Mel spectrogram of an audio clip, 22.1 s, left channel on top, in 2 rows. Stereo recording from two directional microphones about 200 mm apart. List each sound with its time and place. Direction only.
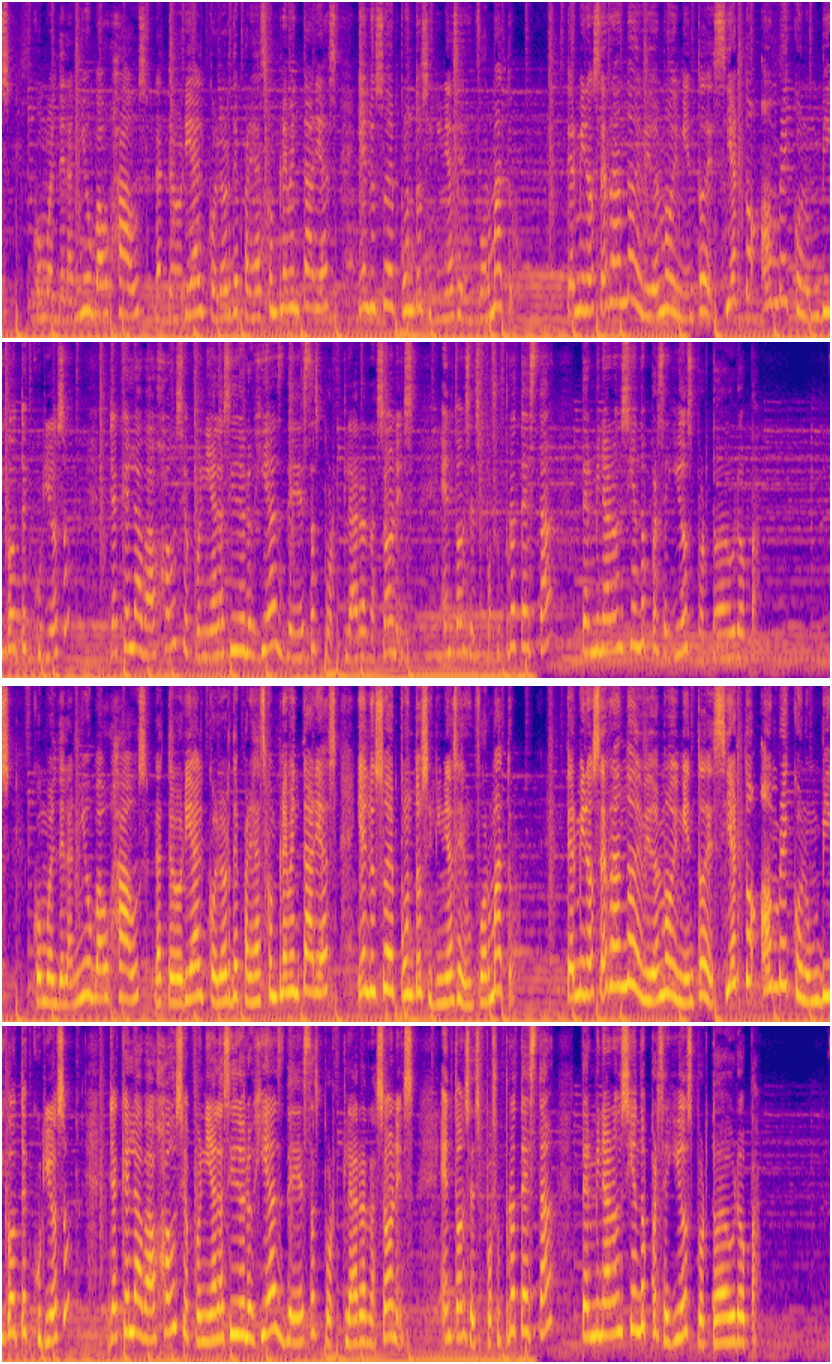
0.0 s music: 40° right (ahead or behind)
1.0 s a woman's voice: 40° right (ahead or behind)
